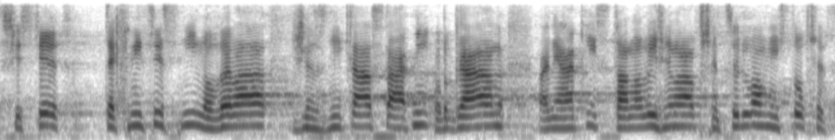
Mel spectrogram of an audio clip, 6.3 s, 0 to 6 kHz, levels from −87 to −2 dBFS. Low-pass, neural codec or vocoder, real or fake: 5.4 kHz; codec, 44.1 kHz, 2.6 kbps, SNAC; fake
